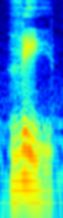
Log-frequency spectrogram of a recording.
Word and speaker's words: VVVVVV: v composed by magnus paulson six vs but only pronounced with one a game that looks in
